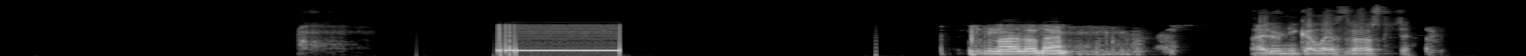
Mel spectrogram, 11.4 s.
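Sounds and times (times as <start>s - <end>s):
telephone ringback tone: 3.8s - 4.7s
speech: 7.3s - 8.2s, 9.4s - 10.9s.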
